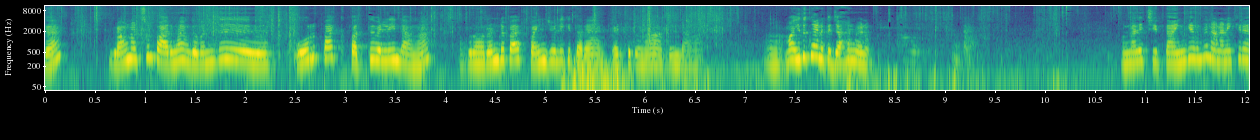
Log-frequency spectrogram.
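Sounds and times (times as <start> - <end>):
woman talking: 0.0 - 8.4, 10.8 - 12.0
plastic bag crinkling: 0.0 - 12.0.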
